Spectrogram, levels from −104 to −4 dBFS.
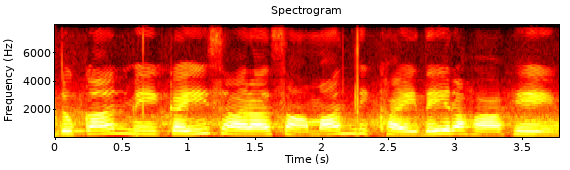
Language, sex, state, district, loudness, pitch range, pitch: Hindi, female, Madhya Pradesh, Dhar, -12 LUFS, 230-270 Hz, 250 Hz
